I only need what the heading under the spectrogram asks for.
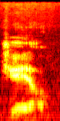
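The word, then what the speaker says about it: gaol: the same thing and it's pronounced the same way it's just spelled in that different way so those are the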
